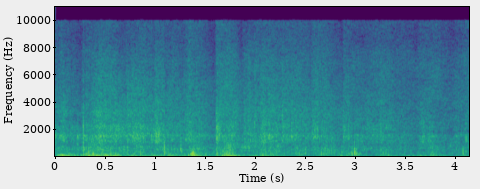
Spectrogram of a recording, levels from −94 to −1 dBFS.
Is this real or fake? real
